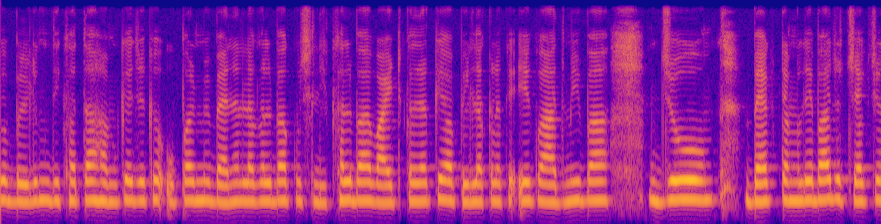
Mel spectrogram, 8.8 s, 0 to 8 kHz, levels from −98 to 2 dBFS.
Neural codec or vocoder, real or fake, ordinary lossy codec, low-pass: none; real; none; 7.2 kHz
